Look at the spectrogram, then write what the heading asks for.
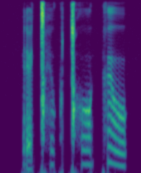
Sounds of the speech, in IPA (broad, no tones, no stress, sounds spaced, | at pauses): ɾ ḛ ǀʰ e̤ kʷ ǀʰ o̤ kʲ u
